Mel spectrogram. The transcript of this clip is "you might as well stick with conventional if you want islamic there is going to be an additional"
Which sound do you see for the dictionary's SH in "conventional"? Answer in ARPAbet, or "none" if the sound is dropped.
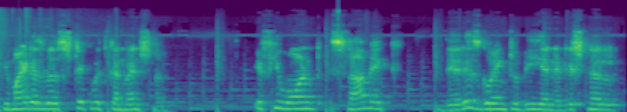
SH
